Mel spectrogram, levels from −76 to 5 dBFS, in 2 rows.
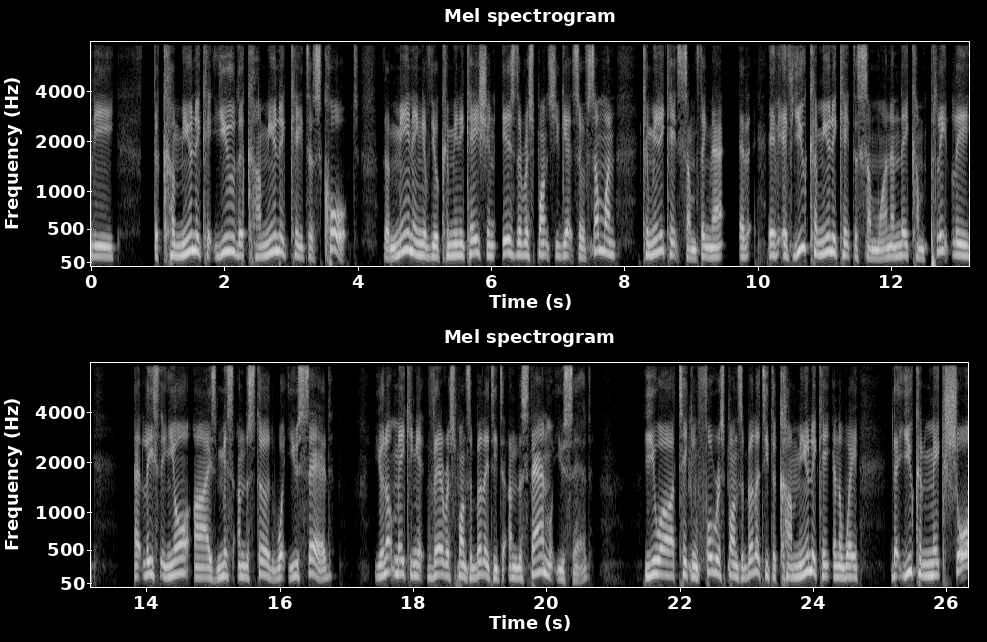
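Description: This is a speech recording that passed through a call path, with nothing above 8 kHz, which fits a wideband codec such as G.722 at 64 kbps. From 2.26 to 3.37 s, just after "the communicate you the", there are repeated stalls, a stutter. The jitter buffer ran empty 11 times. Each time the receiver stretched the last sound until audio arrived. About 127 ms was filled this way, the longest gap 40 ms. Nothing is lost, but the speech drags and catches. From 3.90 to 4.54 s, just before "of your communication is", a jitter buffer slow-down occurs. The receiver repeated single pitch periods to build a reserve. This added 48 ms, so the speech runs at 94% speed. The pitch stays the same, but sounds are drawn out. Two jitter buffer speed-ups follow, where the receiver cut short pitch periods to shrink an oversized buffer. The pitch does not change. From 21.50 to 21.84 s, about 40 ms is removed, giving 109% speed, which sounds hurried. 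From 24.04 to 25.36 s, after "taking full responsibility to", about 70 ms is removed, giving 104% speed.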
